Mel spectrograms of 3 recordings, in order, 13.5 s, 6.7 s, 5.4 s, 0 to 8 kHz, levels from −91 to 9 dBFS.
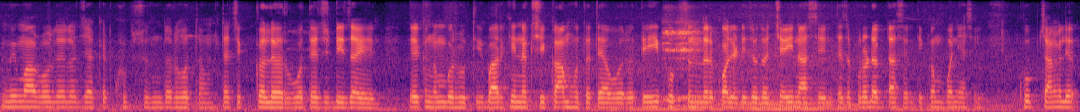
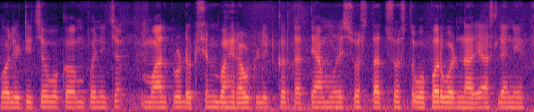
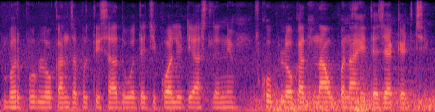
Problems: constant background noise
